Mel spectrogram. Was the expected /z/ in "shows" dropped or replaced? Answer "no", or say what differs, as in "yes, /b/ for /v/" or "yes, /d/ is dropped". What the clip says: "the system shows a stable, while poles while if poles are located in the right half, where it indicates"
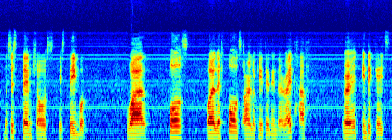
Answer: yes, /s/ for /z/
